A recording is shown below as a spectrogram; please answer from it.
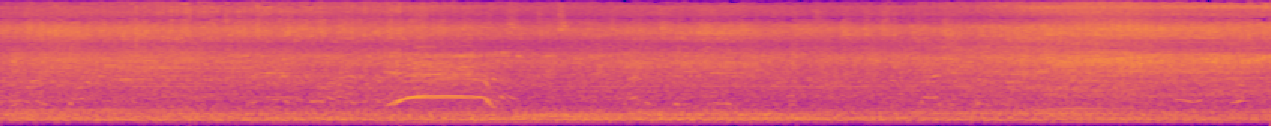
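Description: Engines of lifted off-road vehicles and a rock buggy running at low speed, a steady low drone throughout, with people's voices in the background. About four seconds in comes a short high tone that rises, holds and falls.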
